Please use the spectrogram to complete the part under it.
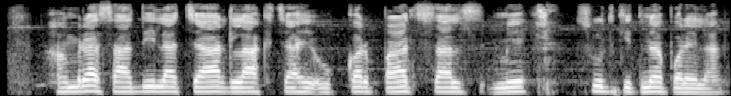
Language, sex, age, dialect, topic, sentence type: Magahi, male, 18-24, Western, banking, question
